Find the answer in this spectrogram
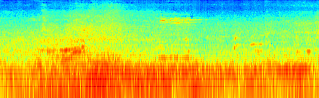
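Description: Road traffic running, with a vehicle engine swelling and passing about one to three seconds in, and people talking in the background.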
